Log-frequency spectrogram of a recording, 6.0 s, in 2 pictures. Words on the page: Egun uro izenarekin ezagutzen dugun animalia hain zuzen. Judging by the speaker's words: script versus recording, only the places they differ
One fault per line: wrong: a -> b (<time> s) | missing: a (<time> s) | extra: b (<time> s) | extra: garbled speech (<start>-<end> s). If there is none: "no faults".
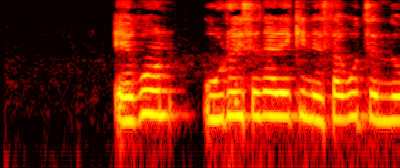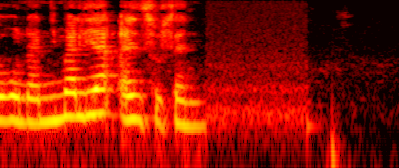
no faults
